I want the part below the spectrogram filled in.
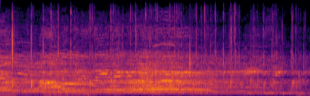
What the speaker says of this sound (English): Give him a great big cheer so he jumps up there.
